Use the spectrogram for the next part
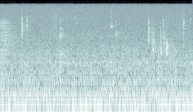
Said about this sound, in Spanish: Para reiniciar la semana informativa en este podcast hace falta un buen café, que además es amargo sin una gota de azúcar, mucho mejor para mí. Así que me voy a dar este primer sorbito del día.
